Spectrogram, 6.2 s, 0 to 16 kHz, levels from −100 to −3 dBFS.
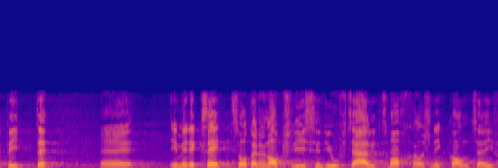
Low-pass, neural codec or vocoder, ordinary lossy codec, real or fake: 7.2 kHz; codec, 16 kHz, 8 kbps, FunCodec, trained on LibriTTS, 25 frames a second; none; fake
